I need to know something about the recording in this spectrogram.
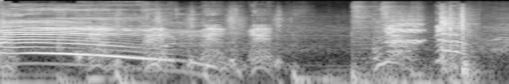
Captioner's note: grunting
